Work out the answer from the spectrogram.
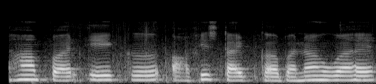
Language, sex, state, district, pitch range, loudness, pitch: Hindi, female, Madhya Pradesh, Katni, 185-210 Hz, -13 LUFS, 200 Hz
